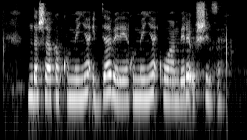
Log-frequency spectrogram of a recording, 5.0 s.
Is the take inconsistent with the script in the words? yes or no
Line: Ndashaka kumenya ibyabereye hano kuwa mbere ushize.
yes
